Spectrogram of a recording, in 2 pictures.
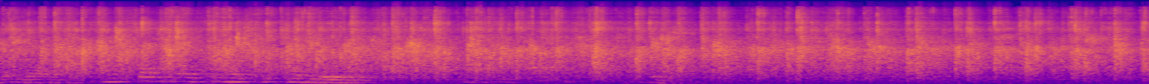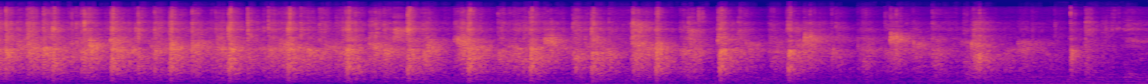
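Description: Church congregation applauding throughout, a dense steady wash of clapping with voices mixed in during the first few seconds, loud and sustained.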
